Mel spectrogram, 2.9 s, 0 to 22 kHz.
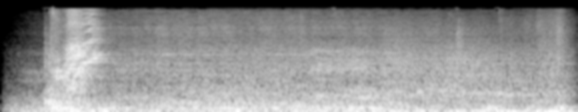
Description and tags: Elevator door opening. The sound is recorded from inside and we can hear at the end the noise from the bar coming in.
opening, door, elevator, UPF-CS12, campus-upf, bar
